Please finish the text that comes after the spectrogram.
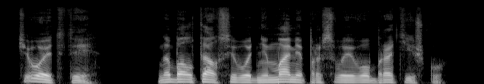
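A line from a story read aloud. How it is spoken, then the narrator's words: Sad, gloomy question. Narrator (Russian): дядюшка Римус так грустно, уныло спросил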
